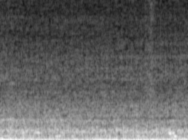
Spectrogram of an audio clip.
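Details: Hyundai Eon just after in-tank fuel filter replacement, fuel pump primed before starting: low, soft, even idle rumble with no ticks, misses or whine; normal idle.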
